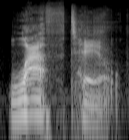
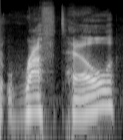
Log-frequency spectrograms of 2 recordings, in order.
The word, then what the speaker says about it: Laugh Tale: It's called Laugh Tale, but it was sort of spelled out phonetically, so people thought it was Rafel for like a decade.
